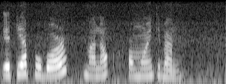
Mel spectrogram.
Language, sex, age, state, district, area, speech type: Assamese, female, 60+, Assam, Nagaon, rural, read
